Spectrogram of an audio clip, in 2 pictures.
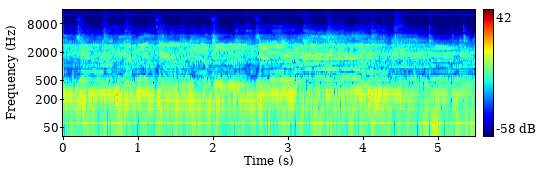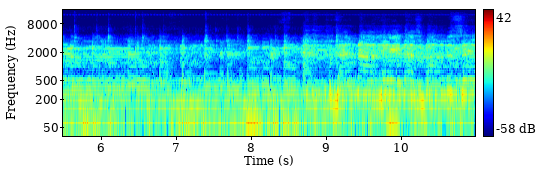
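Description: Live rockabilly band playing an instrumental stretch between vocal lines: electric lead guitar over acoustic rhythm guitar and upright double bass.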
